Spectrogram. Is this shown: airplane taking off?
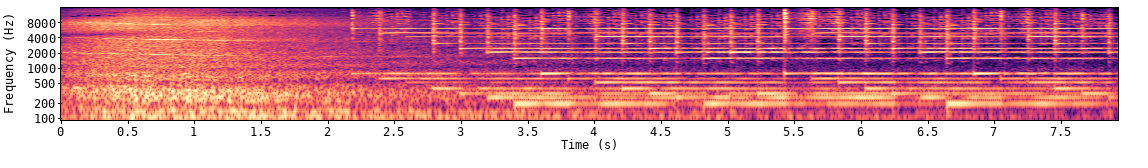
yes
